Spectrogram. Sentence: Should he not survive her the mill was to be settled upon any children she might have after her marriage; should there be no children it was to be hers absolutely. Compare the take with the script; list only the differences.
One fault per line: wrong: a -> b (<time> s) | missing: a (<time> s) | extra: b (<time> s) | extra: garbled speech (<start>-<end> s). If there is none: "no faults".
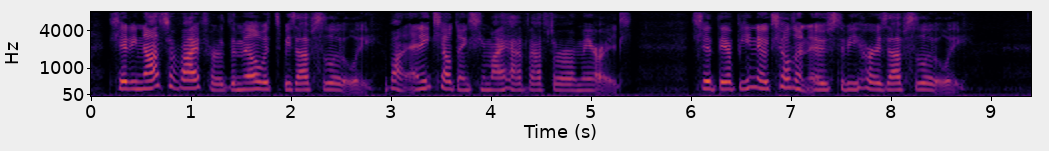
wrong: settled -> absolutely (2.0 s)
